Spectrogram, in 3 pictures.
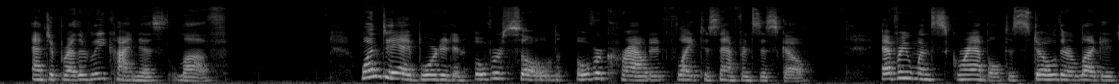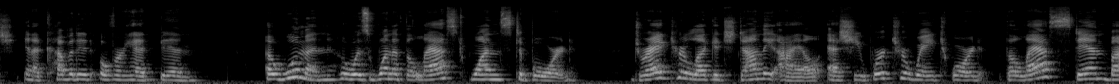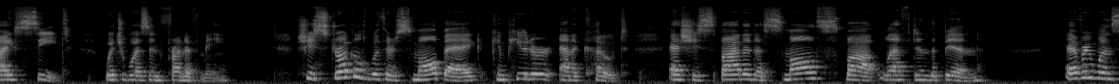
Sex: female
